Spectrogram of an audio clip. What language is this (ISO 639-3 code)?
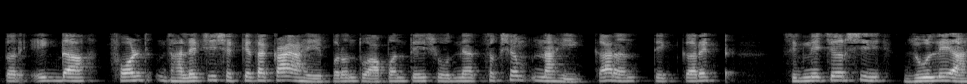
mar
